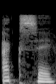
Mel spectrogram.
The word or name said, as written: accès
